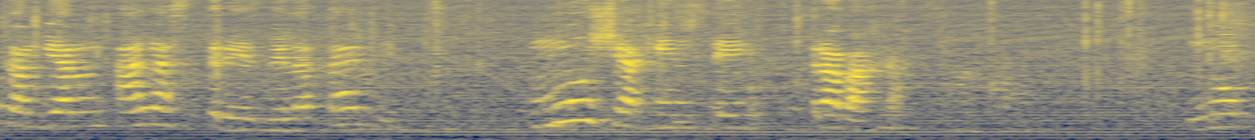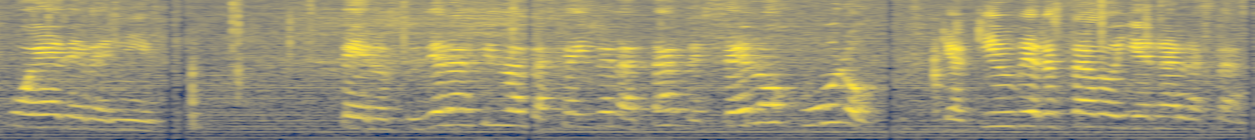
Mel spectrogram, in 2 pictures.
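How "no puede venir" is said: ordinary talk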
